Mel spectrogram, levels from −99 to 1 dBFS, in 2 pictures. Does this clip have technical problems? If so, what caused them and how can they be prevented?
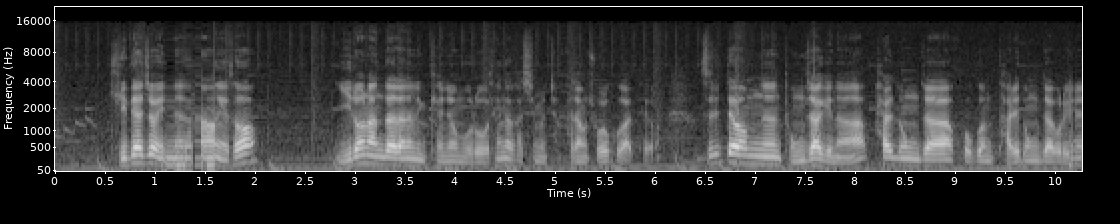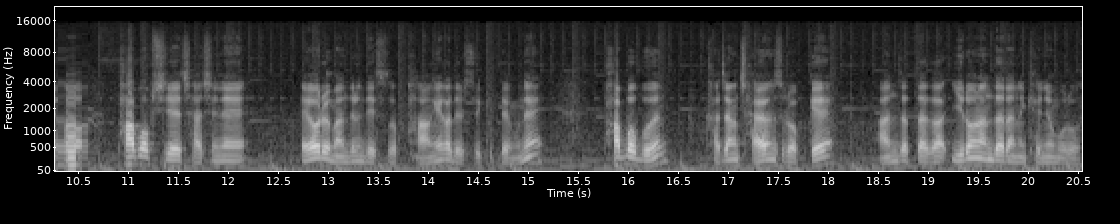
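Yes. Robotic sound from repeated short buffers occurs at 1.06–1.59 s and 10.15–10.61 s: a rigid, metallic buzz near 134 Hz. This likely comes from a roughly 7.5 ms buffer replayed to cover late data, skipping most of the real audio. Enlarging the playback buffer or fixing delivery delays would prevent it.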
